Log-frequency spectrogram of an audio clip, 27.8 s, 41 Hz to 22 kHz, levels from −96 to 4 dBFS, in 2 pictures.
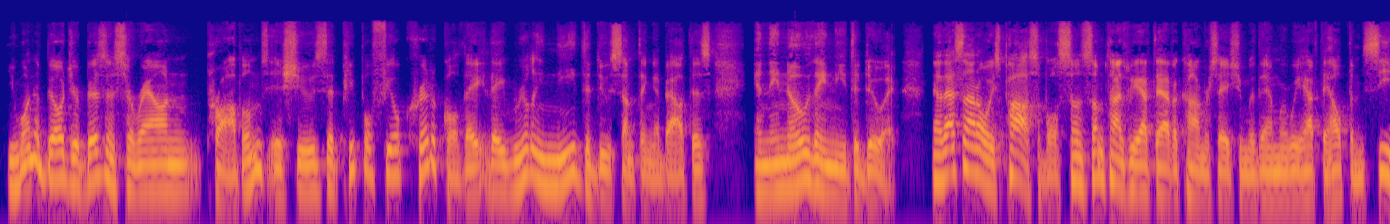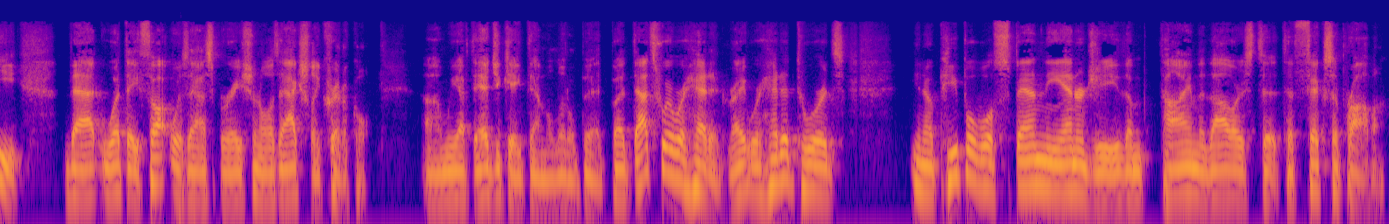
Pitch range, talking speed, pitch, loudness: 95-135 Hz, 205 wpm, 105 Hz, -24 LUFS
